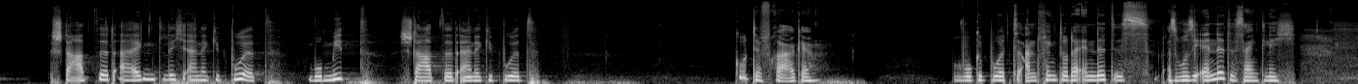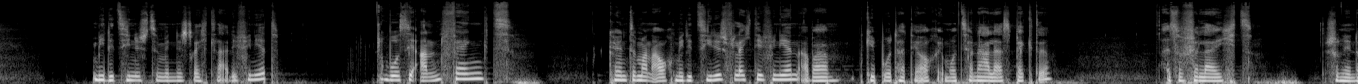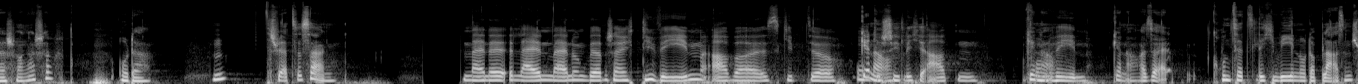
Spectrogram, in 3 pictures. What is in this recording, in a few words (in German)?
mundart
